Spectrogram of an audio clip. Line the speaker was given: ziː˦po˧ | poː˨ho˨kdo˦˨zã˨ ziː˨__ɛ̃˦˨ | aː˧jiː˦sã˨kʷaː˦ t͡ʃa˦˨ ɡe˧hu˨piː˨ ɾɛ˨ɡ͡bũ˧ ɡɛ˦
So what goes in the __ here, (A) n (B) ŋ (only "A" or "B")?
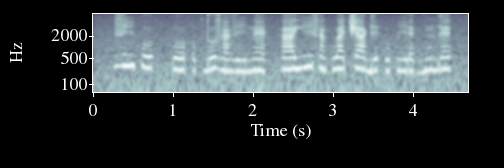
A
